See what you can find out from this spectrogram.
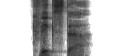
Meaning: inflection of quick: 1. strong/mixed nominative masculine singular superlative degree 2. strong genitive/dative feminine singular superlative degree 3. strong genitive plural superlative degree
- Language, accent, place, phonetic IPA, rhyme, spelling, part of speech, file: German, Germany, Berlin, [ˈkvɪkstɐ], -ɪkstɐ, quickster, adjective, De-quickster.ogg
